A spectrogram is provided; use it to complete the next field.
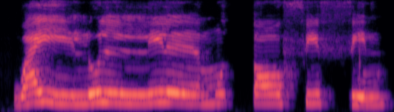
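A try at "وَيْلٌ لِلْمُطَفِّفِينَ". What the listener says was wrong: Oke, tapi fa itu harus terdengar rohwah namanya. Jadi mutaffifin.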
